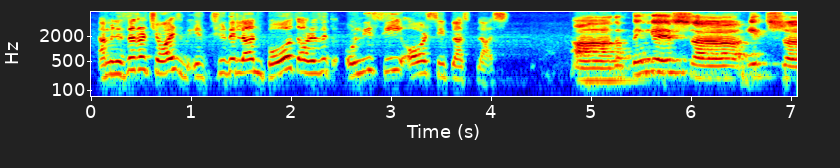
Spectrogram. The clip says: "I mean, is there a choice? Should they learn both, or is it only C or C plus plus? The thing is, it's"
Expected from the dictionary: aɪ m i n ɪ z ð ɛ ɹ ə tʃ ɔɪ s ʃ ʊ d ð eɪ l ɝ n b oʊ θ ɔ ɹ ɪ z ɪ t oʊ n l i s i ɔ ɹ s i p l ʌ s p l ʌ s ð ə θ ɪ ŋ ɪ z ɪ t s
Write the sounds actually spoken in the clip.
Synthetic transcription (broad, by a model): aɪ m i n ɪ z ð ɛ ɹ ə tʃ ɔɪ s ʃ ʊ d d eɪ l ɝ n b oʊ t ɔ ɹ ɪ z ɪ t oʊ n l i s i ɔ ɹ s i p l ʌ s p l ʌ s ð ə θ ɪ ŋ ɪ z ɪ t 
